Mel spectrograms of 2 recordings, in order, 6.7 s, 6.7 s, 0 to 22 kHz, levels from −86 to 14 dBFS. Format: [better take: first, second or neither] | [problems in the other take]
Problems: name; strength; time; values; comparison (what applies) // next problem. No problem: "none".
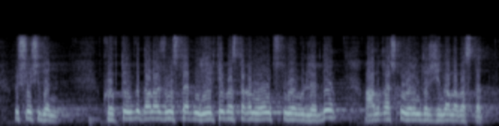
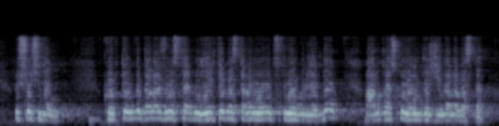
first | room echo; dies away in 0.2 s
